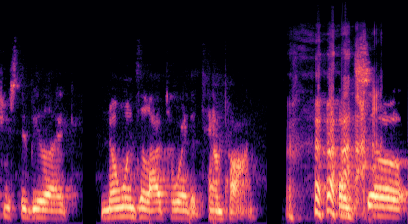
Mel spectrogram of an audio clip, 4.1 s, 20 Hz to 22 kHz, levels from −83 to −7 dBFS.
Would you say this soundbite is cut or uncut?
uncut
